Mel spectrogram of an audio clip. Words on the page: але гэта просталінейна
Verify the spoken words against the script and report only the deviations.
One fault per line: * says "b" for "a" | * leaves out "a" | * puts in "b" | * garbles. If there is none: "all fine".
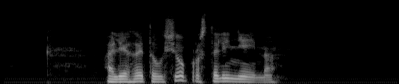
* puts in "ўсё"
